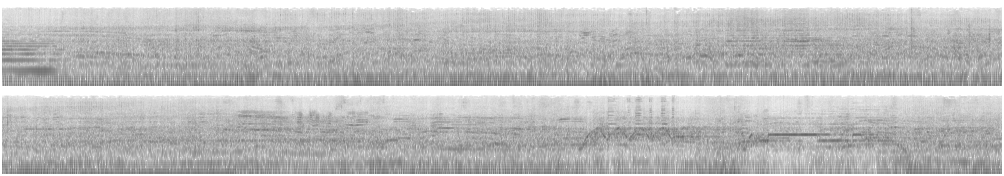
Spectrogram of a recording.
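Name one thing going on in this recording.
A crowd of onlookers chatters and calls out along a street outdoors.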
